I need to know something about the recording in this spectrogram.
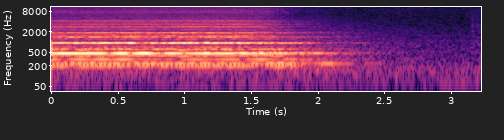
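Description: A choir holds a final sung chord in a large hall.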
